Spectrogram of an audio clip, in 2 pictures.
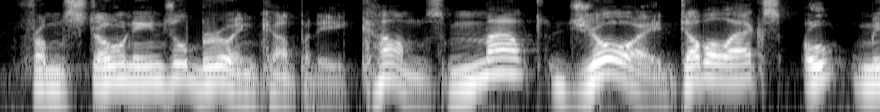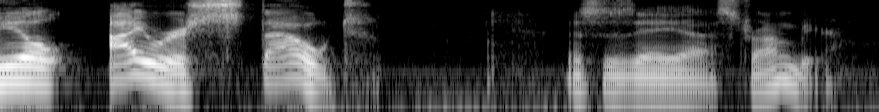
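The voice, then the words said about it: Announcer-style radio voice. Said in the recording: “Can I use my radio voice? ... Yes, please. Make it more interesting.”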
